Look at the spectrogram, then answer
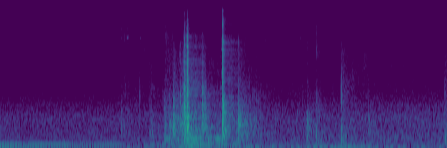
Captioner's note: door clicking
